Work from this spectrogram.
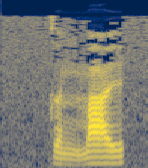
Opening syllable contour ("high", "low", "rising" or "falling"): low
